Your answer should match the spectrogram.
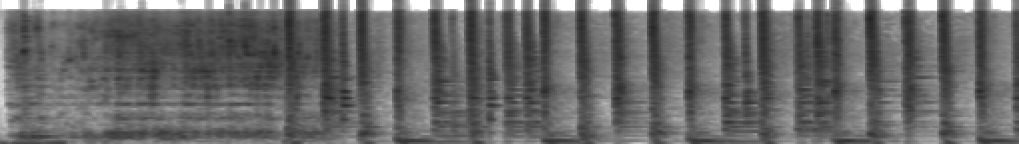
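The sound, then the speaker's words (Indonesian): A toilet flushes with a loud, rushing gush for about two seconds, then a punchy rhythmic music beat kicks in and carries on steadily to the end. “Langsung aja, let's flash it”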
